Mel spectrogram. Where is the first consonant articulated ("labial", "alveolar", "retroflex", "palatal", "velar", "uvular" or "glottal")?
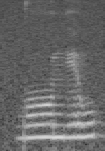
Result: velar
